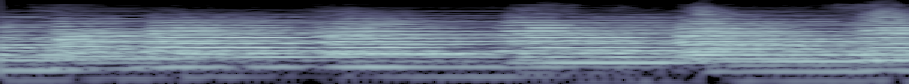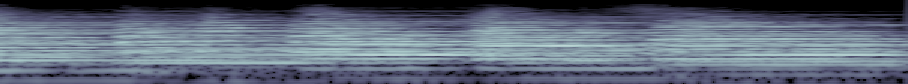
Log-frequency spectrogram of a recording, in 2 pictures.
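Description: Brass ensemble playing a steady, measured chordal piece, with a new chord sounding about every two-thirds of a second.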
